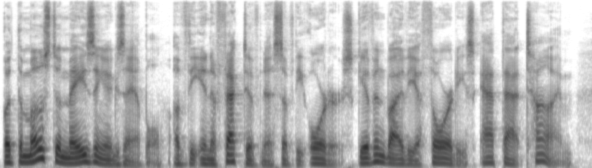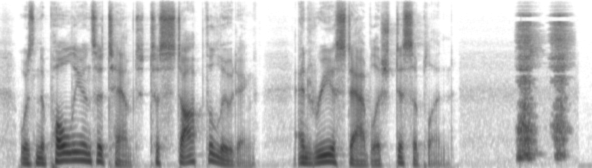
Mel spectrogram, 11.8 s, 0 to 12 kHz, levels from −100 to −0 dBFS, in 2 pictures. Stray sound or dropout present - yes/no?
yes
